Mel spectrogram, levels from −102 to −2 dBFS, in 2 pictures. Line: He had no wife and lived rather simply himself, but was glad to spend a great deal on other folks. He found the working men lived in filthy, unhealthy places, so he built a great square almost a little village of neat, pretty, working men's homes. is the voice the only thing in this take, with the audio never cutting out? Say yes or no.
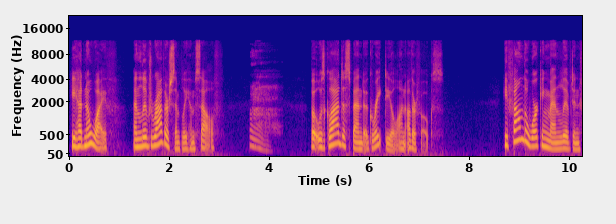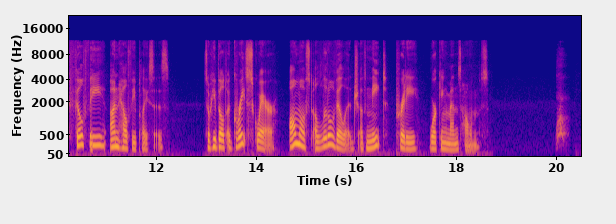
no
